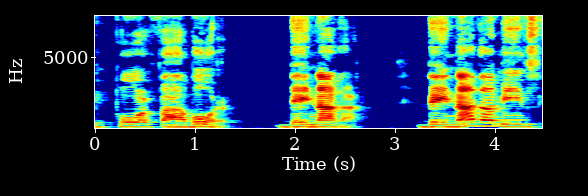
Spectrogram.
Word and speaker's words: favor: this V but actually in Spanish it has a b pronunciation as you would hear it in English so instead of saying por favor you would say poor fabor de nada de nada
